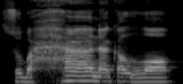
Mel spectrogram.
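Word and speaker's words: سبحانك الله: Subhanakallah. It's not Subhana. Subhana. Subhanakallah. Humma. The next ha. First ha was ha. Next ha is normal ha.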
